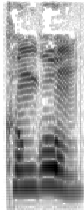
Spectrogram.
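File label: "kung", plural, Archi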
